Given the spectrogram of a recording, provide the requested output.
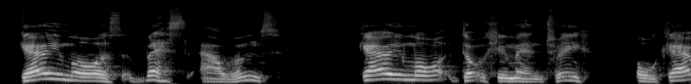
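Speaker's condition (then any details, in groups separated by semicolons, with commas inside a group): ALS; speech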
